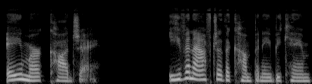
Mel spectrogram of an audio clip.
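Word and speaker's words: E. Merck KG: Rather than endlessly dividing the company among descendants, they centralized control through a family holding structure known as e merg pronounced a merkage.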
